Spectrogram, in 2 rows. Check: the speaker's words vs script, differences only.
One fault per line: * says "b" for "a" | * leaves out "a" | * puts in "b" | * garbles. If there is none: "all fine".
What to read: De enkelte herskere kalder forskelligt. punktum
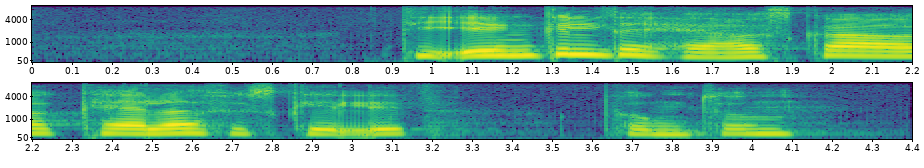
all fine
